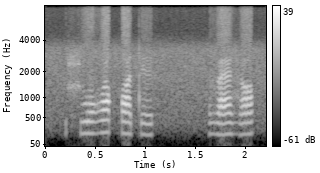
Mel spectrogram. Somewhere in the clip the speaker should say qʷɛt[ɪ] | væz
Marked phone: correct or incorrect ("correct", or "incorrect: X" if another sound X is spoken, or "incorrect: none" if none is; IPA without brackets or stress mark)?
correct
